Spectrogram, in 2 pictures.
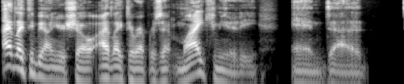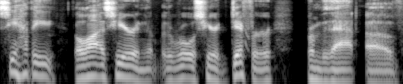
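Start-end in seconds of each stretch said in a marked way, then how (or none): none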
